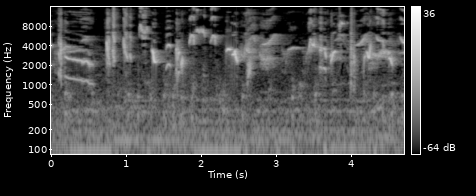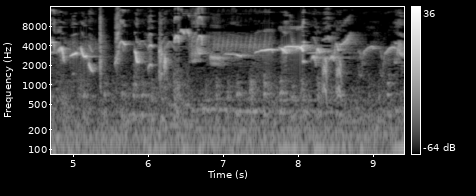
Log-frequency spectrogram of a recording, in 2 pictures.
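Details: Long, varied greater green leafbird song mixing rapid chirps, slurred whistles and buzzy notes in continuous quick phrases with sharp clicks throughout.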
